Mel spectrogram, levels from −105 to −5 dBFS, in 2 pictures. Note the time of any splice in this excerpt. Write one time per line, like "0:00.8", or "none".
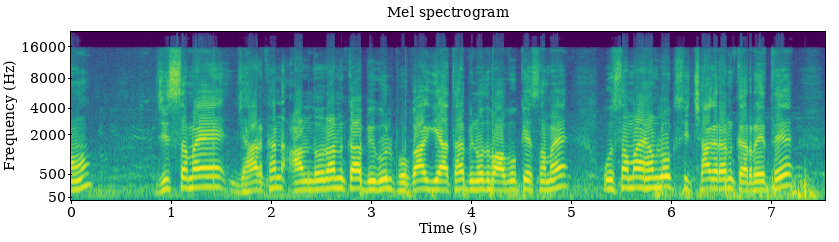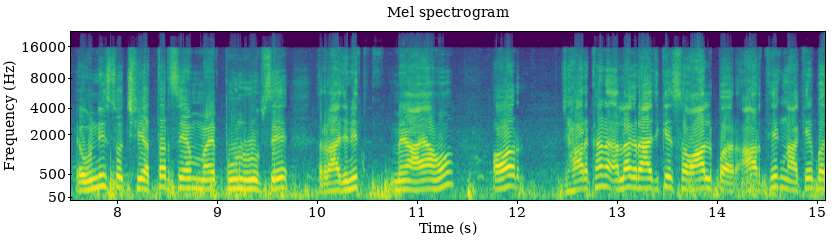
none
